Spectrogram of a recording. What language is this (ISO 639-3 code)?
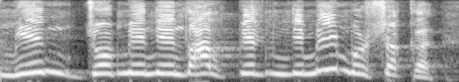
kaz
